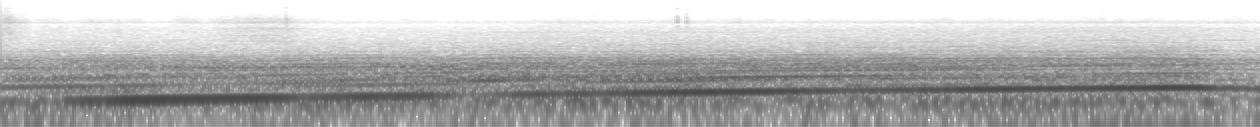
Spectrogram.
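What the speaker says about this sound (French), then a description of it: "Allez, vas-y, on accélère." A Honda Civic Type R accelerates on the Le Mans track, its engine note climbing steadily through the revs with a smooth rising drone and a whirring overtone, loud and continuous with no talk.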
